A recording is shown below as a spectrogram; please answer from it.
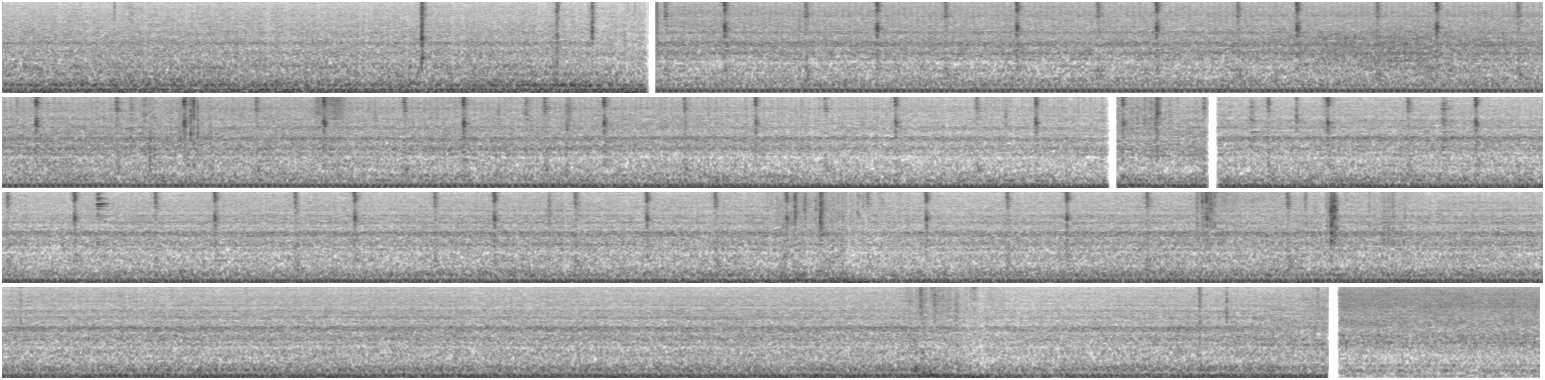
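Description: A car driving: a steady low engine and road drone with scattered small clicks. The sound changes abruptly a few times.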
